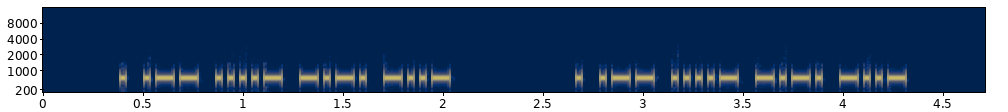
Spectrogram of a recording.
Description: Morse code, heard as a keyed tone, about 40 wpm, 700 Hz. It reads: EW4CX EW4CX
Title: DXCC-100 Call Signs - 5 Characters - Repeated 2x - 40wpm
